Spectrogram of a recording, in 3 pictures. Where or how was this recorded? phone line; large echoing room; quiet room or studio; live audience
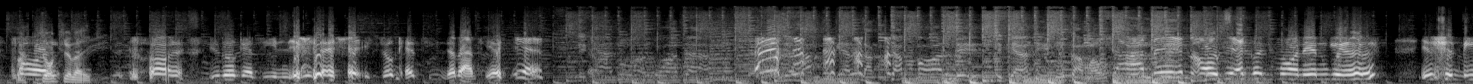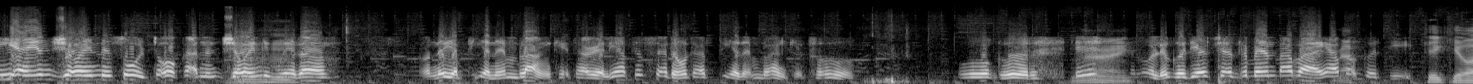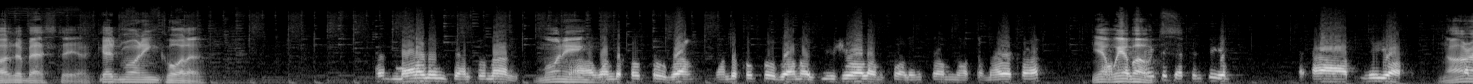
phone line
